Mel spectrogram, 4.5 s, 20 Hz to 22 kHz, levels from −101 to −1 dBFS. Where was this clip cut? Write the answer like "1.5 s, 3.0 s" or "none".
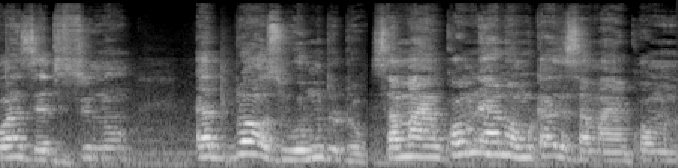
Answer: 2.4 s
